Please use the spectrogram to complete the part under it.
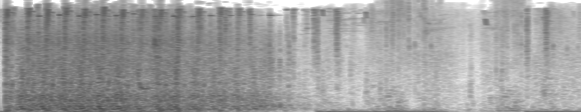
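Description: Wooden walls crack and break under gunfire.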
